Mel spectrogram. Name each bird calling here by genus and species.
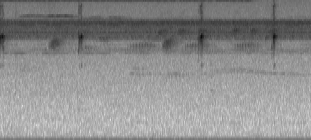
Turdus hauxwelli, Formicarius rufifrons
